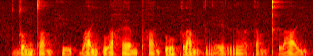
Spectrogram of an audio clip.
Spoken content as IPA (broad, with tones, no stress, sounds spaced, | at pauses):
d o˦˥ n t a˩˦ m h iː˨˩ p̚ w a˦˥ j ʔ u˧ a̯ h ɛː˧ m pʰ a˨˩ j ʔ uː˥˩ k l a˥˩ n k r eː˧ r ɯ˧ a̯ k a˨˩ m kʰ l a˥˩ j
